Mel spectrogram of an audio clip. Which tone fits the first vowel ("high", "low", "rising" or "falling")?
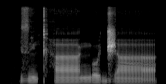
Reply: low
